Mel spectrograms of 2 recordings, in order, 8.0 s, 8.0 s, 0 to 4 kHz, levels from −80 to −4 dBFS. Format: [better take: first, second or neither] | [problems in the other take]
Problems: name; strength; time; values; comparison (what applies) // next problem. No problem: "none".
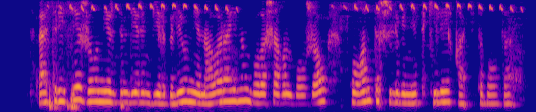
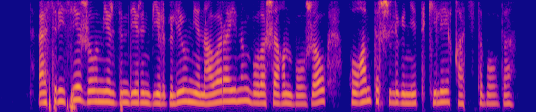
second | noise reduction (classical method WPE with log-MMSE)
